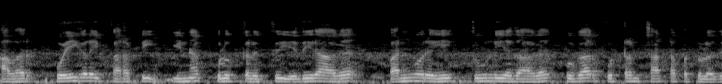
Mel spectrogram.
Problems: none marked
